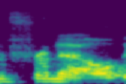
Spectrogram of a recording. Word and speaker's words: Fresnel: In the early 1800s, a Frenchman named Augustin Fresnel, the S is silent because he's French.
